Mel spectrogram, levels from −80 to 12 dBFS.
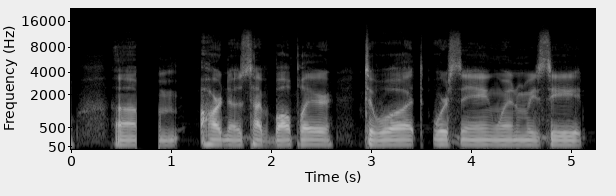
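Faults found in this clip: Playback stall, 0.65–0.88 s: speech drops to silence for about 230 ms, then resumes. Likely player buffer underrun or blocked audio thread. Waveform shows flat gap; spectrogram a clean vertical blank.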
